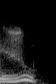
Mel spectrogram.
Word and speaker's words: joue: And it's exactly the same rule, so you've got this after, but then clearly you don't pronounce it, okay? Elle joue.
